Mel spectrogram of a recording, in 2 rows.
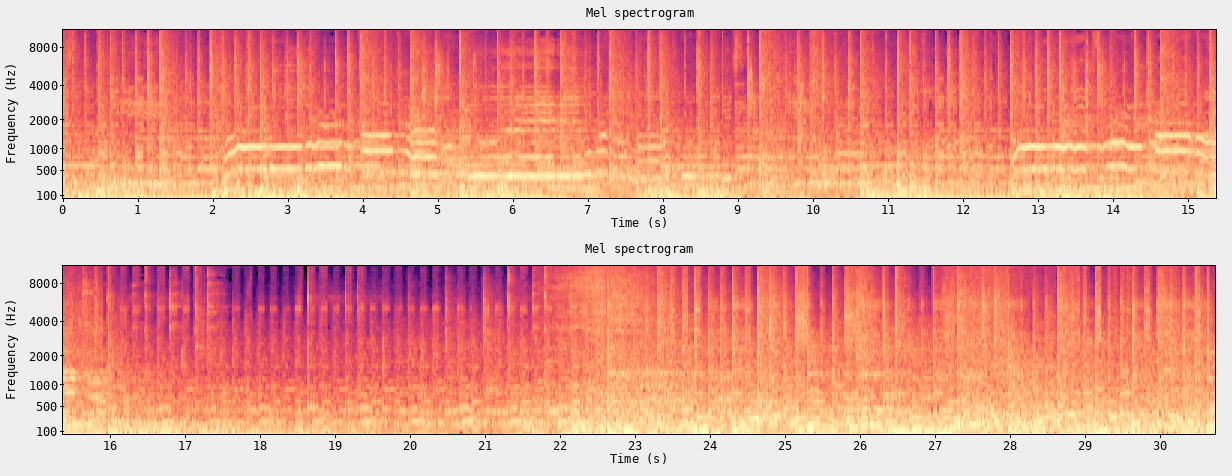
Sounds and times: Music: 0.0s - 30.7s.

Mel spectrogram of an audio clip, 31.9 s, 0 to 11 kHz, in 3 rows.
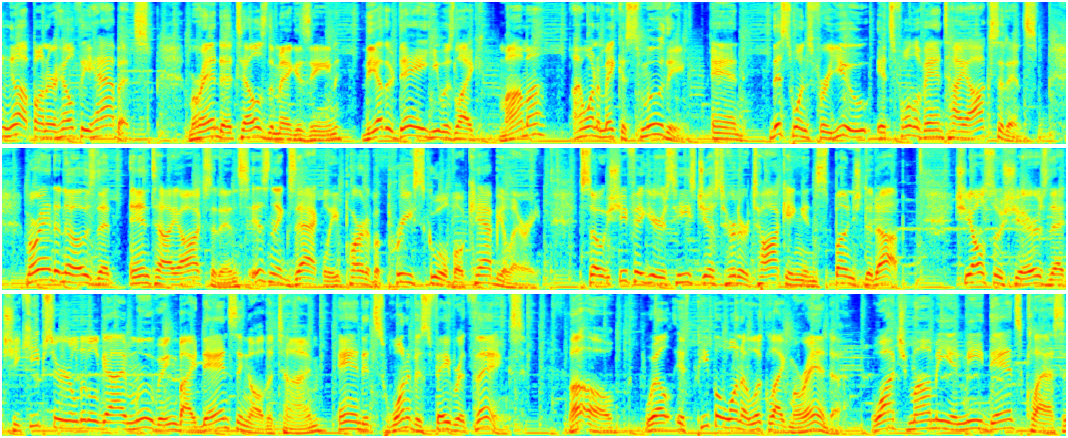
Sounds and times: Music: 0.0s - 31.9s
Speech: 0.0s - 31.9s.

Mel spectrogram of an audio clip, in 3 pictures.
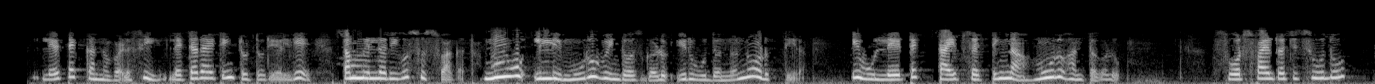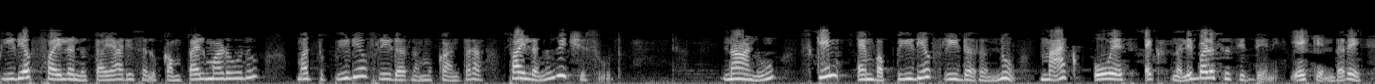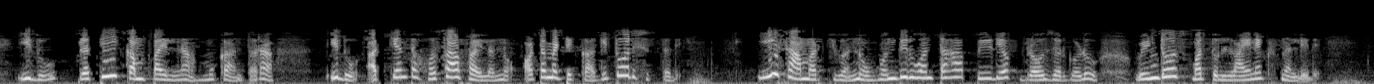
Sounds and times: Speech: 0.3s - 11.2s, 12.2s - 20.0s, 21.0s - 34.5s, 35.1s - 40.8s.

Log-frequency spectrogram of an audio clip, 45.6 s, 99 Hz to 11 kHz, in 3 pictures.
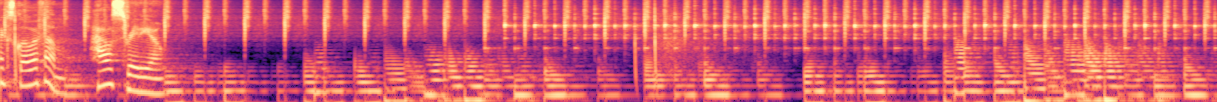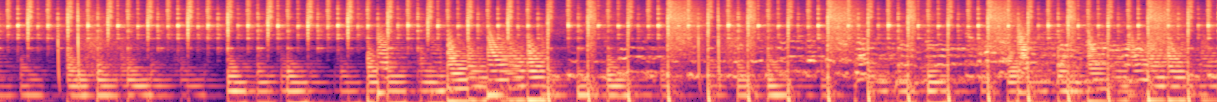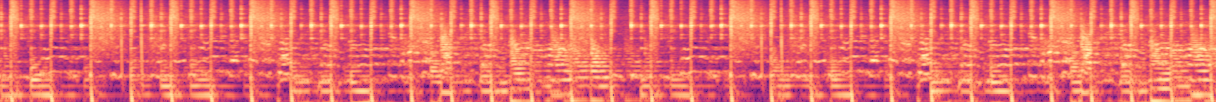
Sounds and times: Music: 0.0s - 45.6s.

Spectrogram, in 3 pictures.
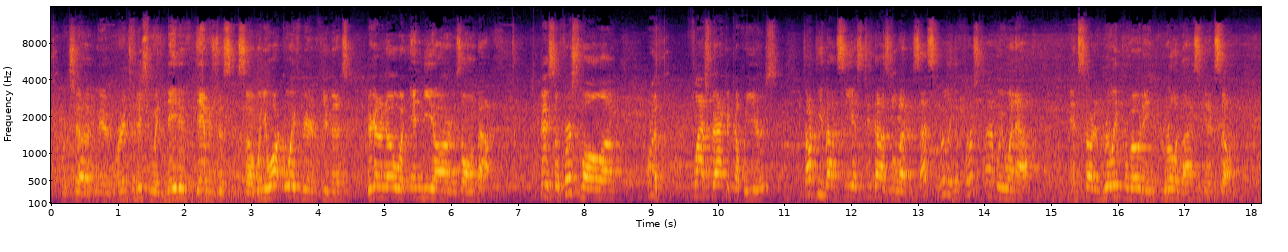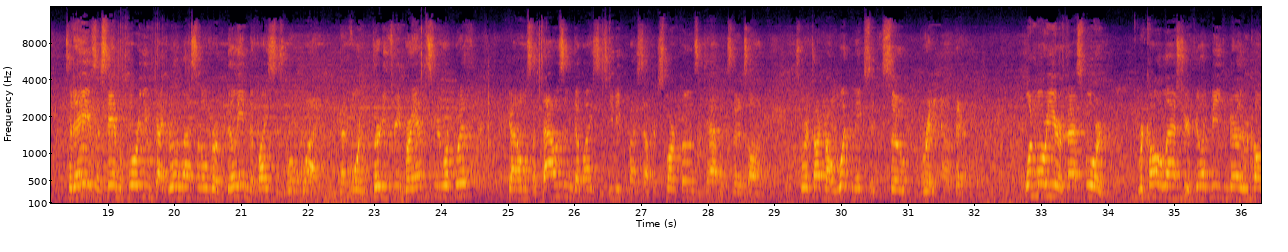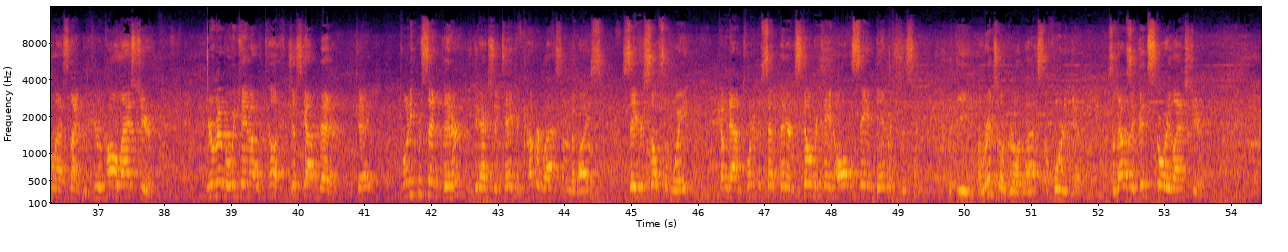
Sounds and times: Speech: 0.0s - 32.0s, 32.8s - 37.9s, 38.6s - 53.7s.

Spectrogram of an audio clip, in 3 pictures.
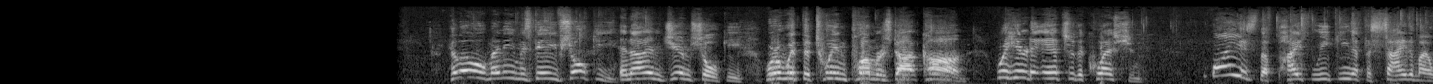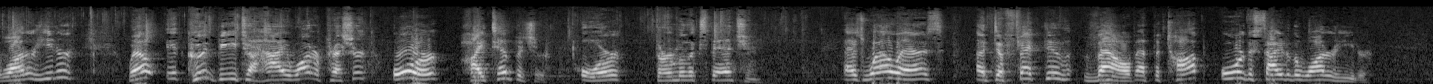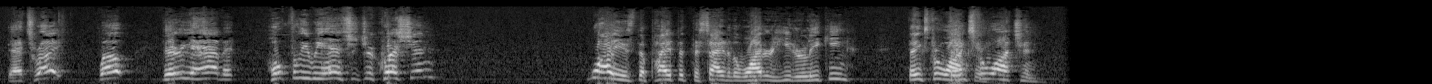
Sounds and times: Speech: 4.4s - 22.0s, 22.8s - 28.1s, 28.8s - 33.1s, 34.6s - 39.1s.

